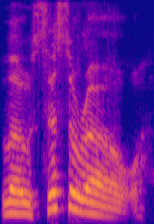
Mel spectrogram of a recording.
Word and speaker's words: Locicero: Please welcome Craig Locicero.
